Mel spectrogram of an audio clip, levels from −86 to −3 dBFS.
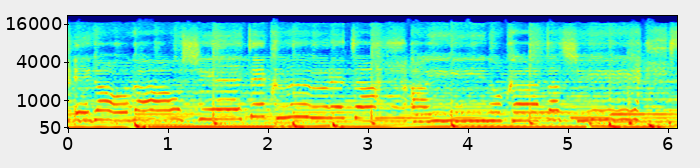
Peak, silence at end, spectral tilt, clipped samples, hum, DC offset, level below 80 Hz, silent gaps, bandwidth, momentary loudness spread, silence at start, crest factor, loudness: -4 dBFS; 0 s; -5 dB/octave; under 0.1%; none; under 0.1%; -22 dBFS; none; 18.5 kHz; 2 LU; 0 s; 12 dB; -17 LUFS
